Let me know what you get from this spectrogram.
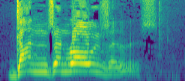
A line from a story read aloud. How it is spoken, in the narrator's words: A voice cries out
